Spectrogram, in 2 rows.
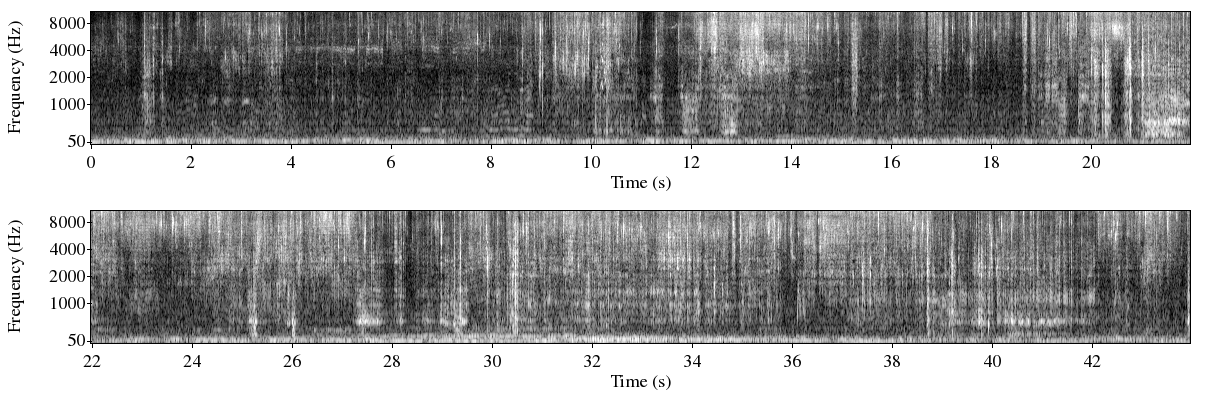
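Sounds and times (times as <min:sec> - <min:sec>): water running and splashing: 0:00.0 - 0:43.9.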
